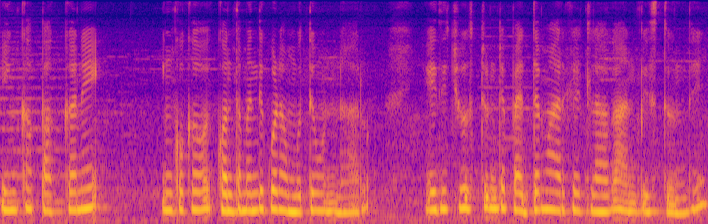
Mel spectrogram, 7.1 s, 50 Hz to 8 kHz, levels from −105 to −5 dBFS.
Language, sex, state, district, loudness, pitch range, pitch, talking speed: Telugu, female, Andhra Pradesh, Chittoor, -23 LUFS, 225-245 Hz, 235 Hz, 120 wpm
